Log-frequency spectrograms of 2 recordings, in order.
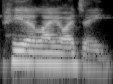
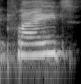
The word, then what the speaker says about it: plaid: But I cannot stand that word PLAID. So, and also I didn't know how to pronounce it. I thought it'd be played. Yeah. Plaid.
